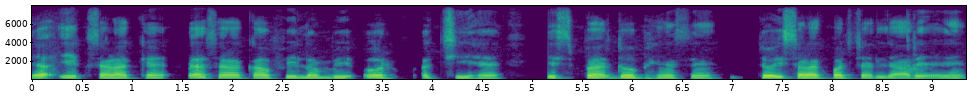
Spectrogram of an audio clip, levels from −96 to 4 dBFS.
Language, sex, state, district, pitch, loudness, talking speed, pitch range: Hindi, male, Bihar, Jahanabad, 120 Hz, -19 LUFS, 150 wpm, 115-125 Hz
